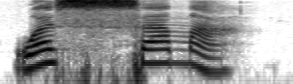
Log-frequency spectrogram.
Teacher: Pada kata wassama terdapat alif lam samsiyah, kemudian terdapat mad yaitu huruf ma. Jika kita membacanya maka dipanjangkan 4-5 harkat. Itu disebut dengan mad wajib muttasil.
